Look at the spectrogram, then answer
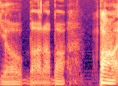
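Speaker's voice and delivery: nonchalant, chill, low, slow, velvet-smooth delivery. Imitating a comic whose delivery is called velvet: imitating Napoleon's velvet-smooth delivery. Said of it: "His voice is like velvet".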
